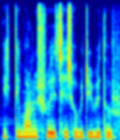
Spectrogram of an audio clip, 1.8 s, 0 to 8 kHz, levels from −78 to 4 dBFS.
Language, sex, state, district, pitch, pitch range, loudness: Bengali, female, West Bengal, Alipurduar, 215 Hz, 210-220 Hz, -14 LUFS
